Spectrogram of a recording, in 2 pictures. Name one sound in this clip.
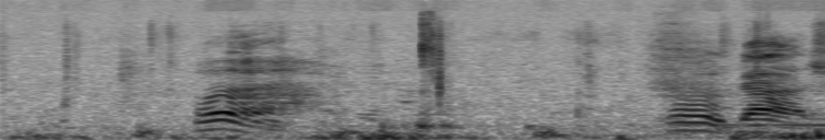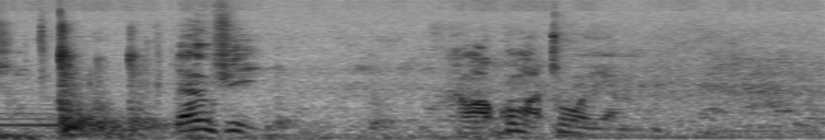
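A second man answers close by.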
